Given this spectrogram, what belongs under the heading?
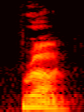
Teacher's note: The U sound doesn't get pushed so far up and back. It's actually pushed forward a little bit, but not as much as the South.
